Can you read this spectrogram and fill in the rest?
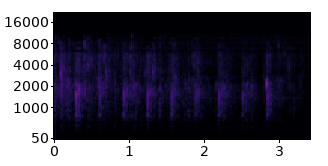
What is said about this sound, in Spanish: Alguien puede darle un aplauso al Señor por eso. Aleluya. Amén.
